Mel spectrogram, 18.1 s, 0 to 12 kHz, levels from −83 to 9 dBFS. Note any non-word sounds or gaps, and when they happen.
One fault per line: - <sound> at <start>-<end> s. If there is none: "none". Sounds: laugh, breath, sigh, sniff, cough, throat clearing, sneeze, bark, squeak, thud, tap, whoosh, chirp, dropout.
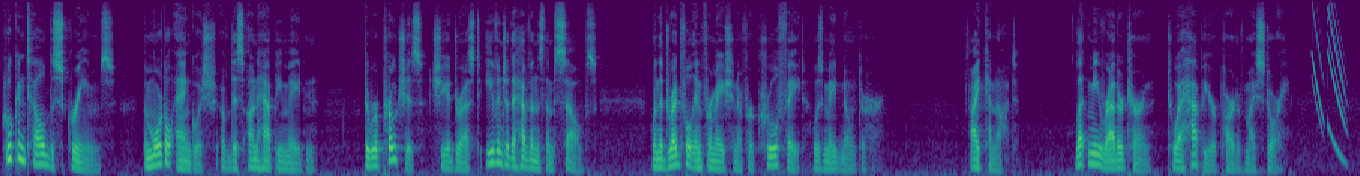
- chirp at 17.5-18.0 s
